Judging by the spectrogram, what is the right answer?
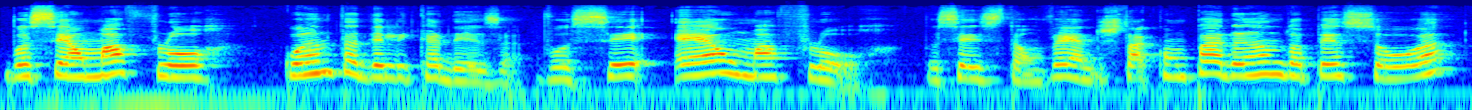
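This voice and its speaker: A woman with a Brazilian Portuguese accent, a teacher from Brazil, gives children a recorded lesson, repeating key words with emphatic intonation. She speaks at normal speed with few pauses, in a fairly bright, somewhat high voice.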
